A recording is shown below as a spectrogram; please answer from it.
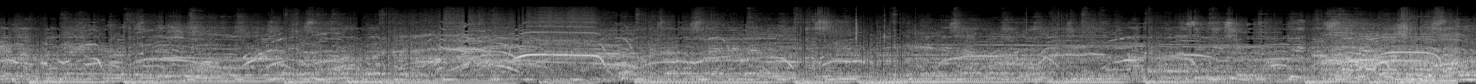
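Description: Loud live band music through a concert PA, with a heavy bass line and a male lead singer, while the crowd close by sings, shouts and whoops along. It gets louder near the end.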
